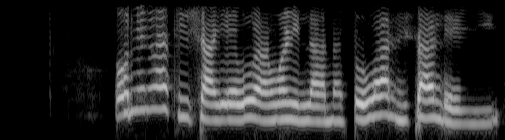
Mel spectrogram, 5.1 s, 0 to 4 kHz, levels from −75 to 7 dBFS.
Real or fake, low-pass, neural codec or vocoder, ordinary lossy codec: fake; 3.6 kHz; codec, 16 kHz in and 24 kHz out, 0.6 kbps, FireRedTTS-2 codec; none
